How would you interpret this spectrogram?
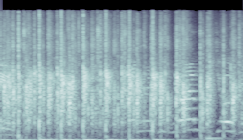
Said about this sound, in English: Can we have a round of applause for Andrew Ridge? Yay!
